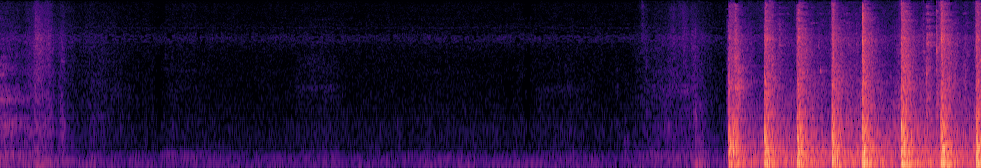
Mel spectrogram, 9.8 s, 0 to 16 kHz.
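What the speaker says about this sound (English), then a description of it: "Just shaking the float so the needle and seat would seat it again." A vintage 1960s Honda E300 generator carburetor is shaken to bounce the float, giving a burst of about ten loud, rhythmic metallic knocks near the end after mostly quiet.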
